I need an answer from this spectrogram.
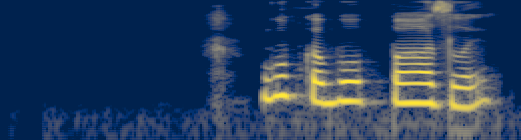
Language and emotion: Russian, sad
